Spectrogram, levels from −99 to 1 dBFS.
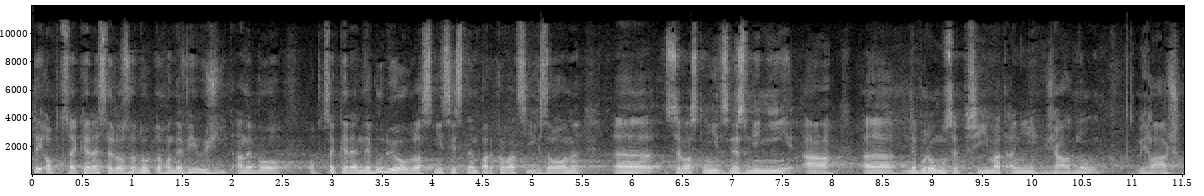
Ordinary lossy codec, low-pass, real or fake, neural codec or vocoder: AAC, 48 kbps; 10.8 kHz; real; none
